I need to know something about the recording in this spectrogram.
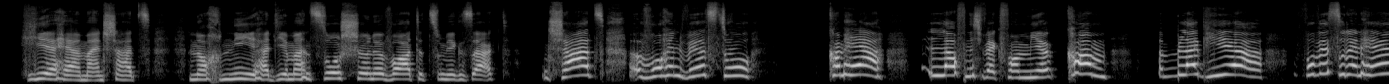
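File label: german female character; voice demos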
